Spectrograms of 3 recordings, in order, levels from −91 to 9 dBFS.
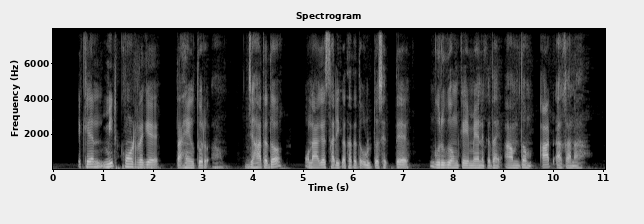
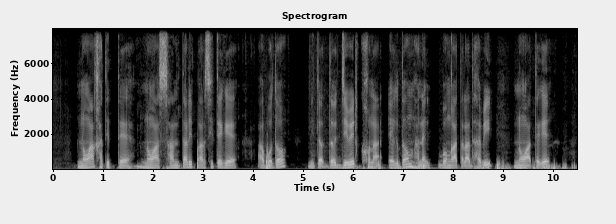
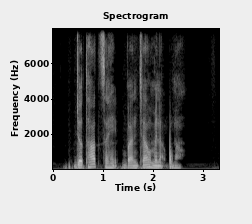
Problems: background sounds at intervals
